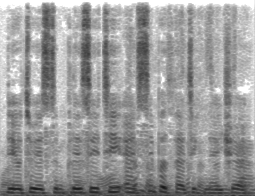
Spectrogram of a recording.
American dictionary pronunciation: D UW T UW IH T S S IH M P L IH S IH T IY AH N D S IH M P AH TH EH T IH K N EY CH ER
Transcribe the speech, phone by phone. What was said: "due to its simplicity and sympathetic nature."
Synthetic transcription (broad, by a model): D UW T UW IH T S S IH M P L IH S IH T IY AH N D S IH M P AH TH EH T IH K N EY CH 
